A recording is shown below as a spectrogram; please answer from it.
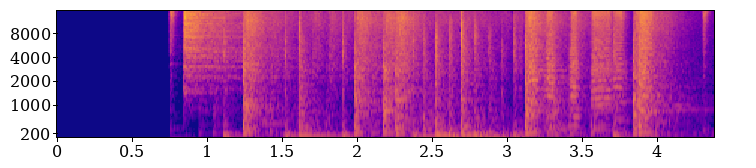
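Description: Silence for under a second, then an acoustic drum kit with Zildjian cymbals comes in playing a funk groove of snare, bass drum and cymbals, over a band track with a sustained bass line.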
